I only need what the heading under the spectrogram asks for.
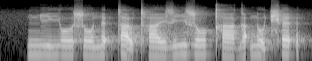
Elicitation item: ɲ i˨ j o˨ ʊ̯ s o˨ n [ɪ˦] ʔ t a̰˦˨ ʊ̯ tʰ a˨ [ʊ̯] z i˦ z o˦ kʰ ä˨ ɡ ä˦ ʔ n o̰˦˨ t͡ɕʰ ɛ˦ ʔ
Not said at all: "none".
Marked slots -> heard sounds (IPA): ɛ˦, ɪ̯

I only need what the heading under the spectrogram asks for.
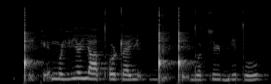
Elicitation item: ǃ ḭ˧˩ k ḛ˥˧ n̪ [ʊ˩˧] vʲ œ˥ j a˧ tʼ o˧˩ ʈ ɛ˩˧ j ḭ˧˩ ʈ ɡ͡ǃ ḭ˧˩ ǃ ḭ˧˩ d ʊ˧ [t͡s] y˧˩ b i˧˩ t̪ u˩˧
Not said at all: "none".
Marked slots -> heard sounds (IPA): ʊ˧˩, t͡s

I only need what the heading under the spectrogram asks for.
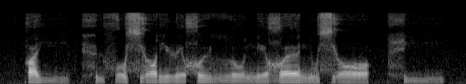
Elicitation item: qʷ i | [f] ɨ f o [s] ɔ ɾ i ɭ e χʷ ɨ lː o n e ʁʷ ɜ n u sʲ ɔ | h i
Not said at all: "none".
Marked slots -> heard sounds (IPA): h, sʲ

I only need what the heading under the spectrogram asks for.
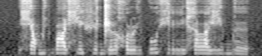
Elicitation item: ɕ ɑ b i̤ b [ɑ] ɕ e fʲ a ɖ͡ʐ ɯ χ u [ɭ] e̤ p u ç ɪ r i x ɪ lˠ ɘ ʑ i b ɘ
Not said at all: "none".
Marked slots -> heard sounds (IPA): ɑ, ɭ

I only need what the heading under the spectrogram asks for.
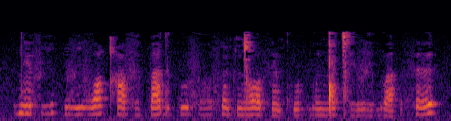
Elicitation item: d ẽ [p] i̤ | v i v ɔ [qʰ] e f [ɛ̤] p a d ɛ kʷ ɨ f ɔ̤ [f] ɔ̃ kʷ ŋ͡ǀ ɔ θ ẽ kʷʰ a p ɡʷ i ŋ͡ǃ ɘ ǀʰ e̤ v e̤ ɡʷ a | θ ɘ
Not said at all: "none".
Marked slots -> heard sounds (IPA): f, qʰ, ɛ̤, f

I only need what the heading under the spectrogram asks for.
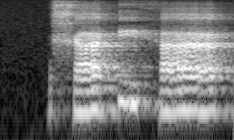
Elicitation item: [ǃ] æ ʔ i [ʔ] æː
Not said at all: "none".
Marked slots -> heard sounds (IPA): x, h

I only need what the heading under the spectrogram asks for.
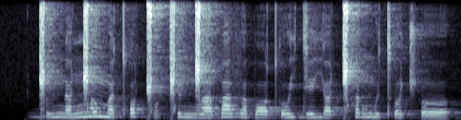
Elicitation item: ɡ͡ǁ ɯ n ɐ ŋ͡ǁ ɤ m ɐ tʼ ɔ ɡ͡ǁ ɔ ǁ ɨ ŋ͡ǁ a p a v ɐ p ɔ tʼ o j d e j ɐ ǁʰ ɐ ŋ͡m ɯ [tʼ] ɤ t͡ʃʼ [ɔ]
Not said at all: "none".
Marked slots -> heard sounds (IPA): tʼ, ɤ

